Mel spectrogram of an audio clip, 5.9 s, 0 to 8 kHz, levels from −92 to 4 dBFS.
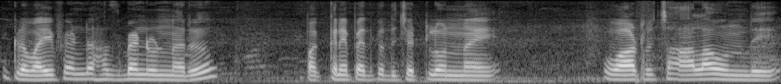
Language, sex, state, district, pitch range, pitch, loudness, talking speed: Telugu, male, Andhra Pradesh, Manyam, 155-180 Hz, 170 Hz, -18 LUFS, 145 wpm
